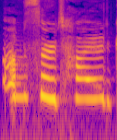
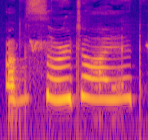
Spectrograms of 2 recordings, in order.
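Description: First: Louder tearful cry, high and slow; real sobbing. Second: Slow, tearful, high and strained; real crying. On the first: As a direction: let the sob burst out on the repeat. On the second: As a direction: drag it out through tears. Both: Real, not acted. Crying about her mother.

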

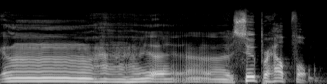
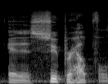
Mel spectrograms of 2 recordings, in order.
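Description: First: Stammering "Uh, uh, uh" before a half-hearted "super helpful"; mock hesitant. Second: Said in the usual way. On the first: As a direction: drag out the "Uh, uh" as if unconvinced, then "super helpful". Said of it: "So if you're like". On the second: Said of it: "I can tell you".

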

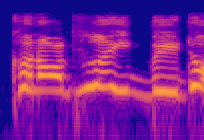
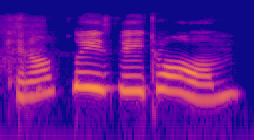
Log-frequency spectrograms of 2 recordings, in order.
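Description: First: Louder, hammed-up wandering British accent; muddled accent. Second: Lightly attempted British accent; put-on accent. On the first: Friend retrying her plea to be Tom, muddled British accent. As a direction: overdo a fake accent that goes astray. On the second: Friend asking to play Tom, wandering British accent. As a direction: plead in a shaky attempt at British. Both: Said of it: "what is this accent?".

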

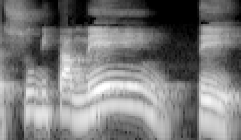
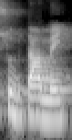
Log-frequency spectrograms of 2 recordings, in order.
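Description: First: Slow "subitamente" with a long, strong MEN; stress on MEN in SUBITAMENTE. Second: Said in the usual way. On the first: Shown as a demonstration. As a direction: draw out "subitamente", landing on MEN. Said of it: "Esse men". ("subitamente" devagar, com ênfase na sílaba MEN)

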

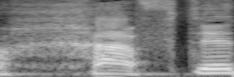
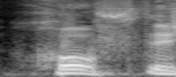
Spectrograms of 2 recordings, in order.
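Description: First: خفته said as "xæfte" with an open first vowel; خفته pronounced xæfte; one way to say it. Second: خفته said as "xofte" with a rounded first vowel; خفته pronounced xofte; the better way. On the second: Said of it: "خفته شاید بهتره". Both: Shown as a demonstration.

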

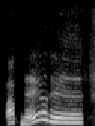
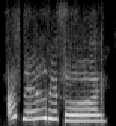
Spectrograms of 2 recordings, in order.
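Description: First: Playful boasting. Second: Triumphant crowing. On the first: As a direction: crow about it, still held back. Host celebrates, first quieter take. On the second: Host boasting of success, high triumphant crowing. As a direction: belt out the victory in a high voice. Host celebrates, second bigger take. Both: Pretend.

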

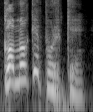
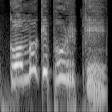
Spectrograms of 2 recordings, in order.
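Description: First: Said in the usual way. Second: "¿Cómo que por qué?" repeated slower, higher and louder; slow, high, spaced-out "¿Cómo que por qué?"; incredulous emphasis. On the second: Real, not acted. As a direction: hammer the disbelief home.

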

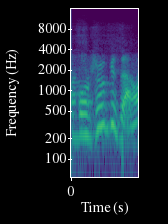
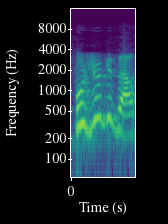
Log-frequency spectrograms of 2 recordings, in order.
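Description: First: Bonjour Gazelle dropped much softer, like a fading echo; softer echo of the call. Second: A light singsong call of Bonjour Gazelle, a little higher; mock street call. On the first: Retold or imitated. The street call repeated to her friend, fading and soft. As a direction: let the second bonjour Gazelle trail away softly. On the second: Imitating Moroccan street vendors greeting a Western woman, mild call. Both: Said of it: "calling out and saying".

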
